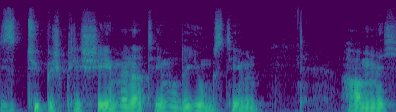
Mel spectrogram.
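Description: Speaking at a medium pitch, a man has a dark, mellow tone and fairly even intonation. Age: 30s. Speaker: tantra teacher. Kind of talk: casual chat.

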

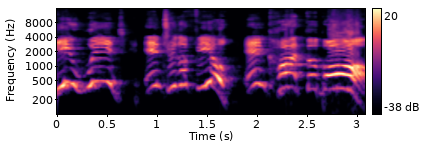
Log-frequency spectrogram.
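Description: Projecting a raised voice with a bright, sharp tone, a man with an American accent speaks at an extremely high pitch and a very slow pace, with ordinary pitch variation. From Georgia, US South (north of Atlanta). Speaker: sports podcast co-host. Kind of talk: casual chat.

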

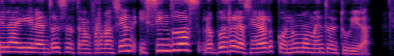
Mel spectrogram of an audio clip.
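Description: A woman's fairly high voice with lively intonation on a very clean recording with a silent background. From Neuquén, Argentina. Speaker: dance therapy teacher. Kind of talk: casual chat.

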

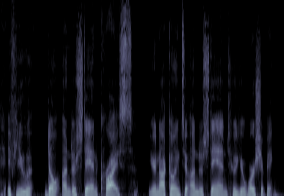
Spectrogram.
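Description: At a fairly slow pace, a man speaks in a fairly high pitch with a normal speaking voice. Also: lively intonation. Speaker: podcast co-host. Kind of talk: casual chat about faith, Bible reading.

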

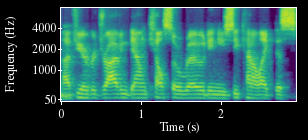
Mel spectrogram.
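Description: Speaking with a Southern US accent, this man's voice sits at a medium pitch. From US South, Louisiana. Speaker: pastor. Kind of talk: casual chat. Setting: video call. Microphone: poor audio over video call.

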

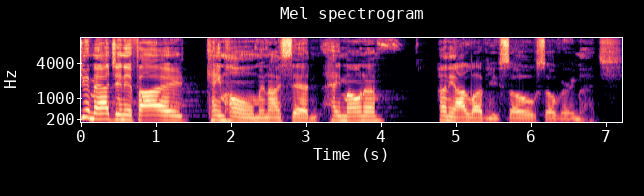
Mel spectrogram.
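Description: Speaking with a Texas accent, a man uses a fairly high pitch. His intonation is lively and his pace fairly slow. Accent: Southern US (Texas). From Texas, North Dallas area. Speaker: pastor. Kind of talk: sermon.

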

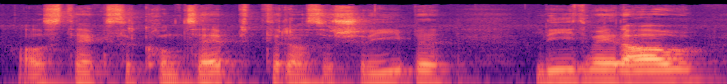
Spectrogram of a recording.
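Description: Fairly even intonation marks this man's speech. His tone is dark and mellow. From Switzerland, Sursee region (Lucerne). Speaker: newsletter founder and coworking space operator. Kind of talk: casual interview. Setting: coworking space.

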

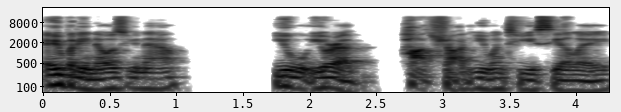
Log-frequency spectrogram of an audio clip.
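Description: A man's very deep, low voice at a moderate pace. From Mexico-born, raised in Sacramento, California. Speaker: chemistry professor. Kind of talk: interview.

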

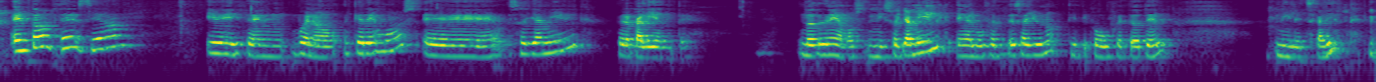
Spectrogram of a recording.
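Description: A dark, mellow voice with lively intonation moves at a very slow pace. Long, frequent pauses ring out in audible room echo. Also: woman, fairly high pitch for a woman. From northern Spain, Asturias. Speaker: podcast co-host. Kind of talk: casual chat.

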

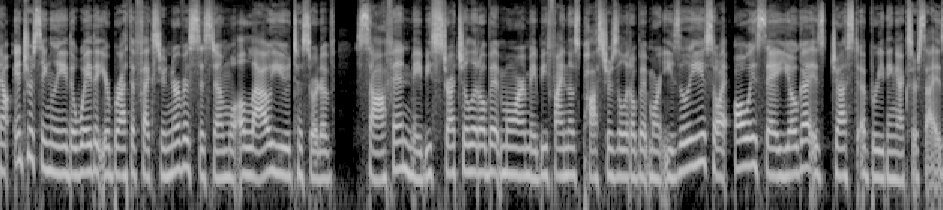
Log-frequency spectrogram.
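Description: With an American accent, a woman speaks in an unremarkable speaking voice at medium pitch, fairly quickly and with hardly any pauses, her intonation fairly even and her loudness very even, on a very clean recording with a silent background. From Nebraska, US (Lincoln). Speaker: yoga teacher and studio founder. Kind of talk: interview conversation.

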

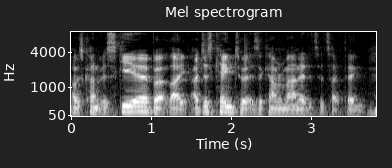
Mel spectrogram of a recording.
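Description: Speaking very fast with a Scottish accent, a man at medium pitch keeps his intonation fairly even. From Scotland. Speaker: podcast co-host, climbing media company founder. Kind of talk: casual chat. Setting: office in a living room.

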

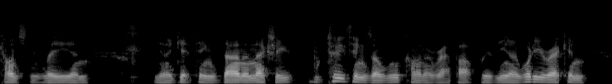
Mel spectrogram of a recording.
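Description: This man speaks at a very fast pace in an Australian accent. His pitch sits fairly low, and his intonation stays monotone and flat. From Australia, Canberra. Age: 50s. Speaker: podcast host. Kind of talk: casual chat.

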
